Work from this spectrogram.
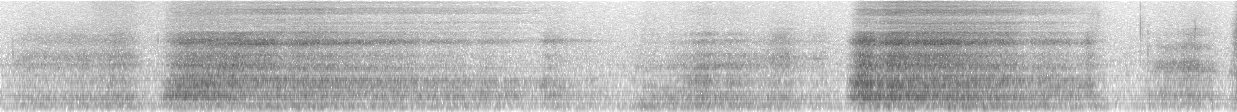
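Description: Deep, audible breaths through the nose during an intermediate yoga leg-raise pose: two long, airy, close-up breaths, each rushing in strongly and tapering off, separated by a quieter pause.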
